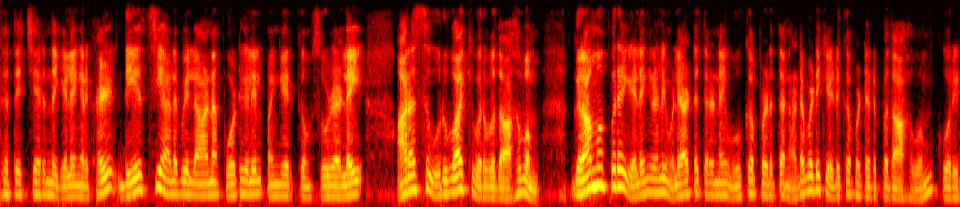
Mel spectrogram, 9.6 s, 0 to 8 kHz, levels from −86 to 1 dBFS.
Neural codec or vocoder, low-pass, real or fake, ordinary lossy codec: none; 7.2 kHz; real; Opus, 16 kbps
